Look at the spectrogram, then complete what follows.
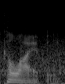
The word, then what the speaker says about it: Calliope: do know that I do know that it's pronounced calliope uh oh you open the back door and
